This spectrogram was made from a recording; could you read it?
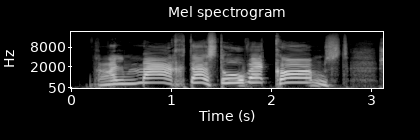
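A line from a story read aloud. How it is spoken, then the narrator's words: Gnome shouting angrily. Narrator (German): schrie der Gnom ihn an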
